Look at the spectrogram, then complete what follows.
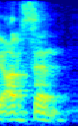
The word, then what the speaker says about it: Arsène: Like, try to kind of see if you can do the more French style of pronunciation when you put the stress on the second syllable. So you say Arsène.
